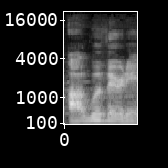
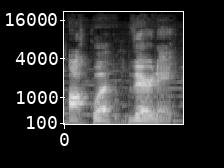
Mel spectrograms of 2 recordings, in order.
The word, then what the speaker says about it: Agua Verde: merchandise courses and newsletters a quick apology for mispronouncing the name of agua Verde a couple times yes we call it Aqua Verde hey when you're traveling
